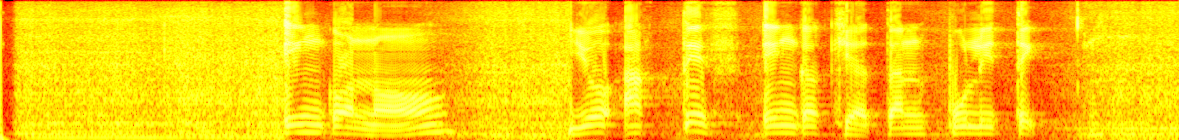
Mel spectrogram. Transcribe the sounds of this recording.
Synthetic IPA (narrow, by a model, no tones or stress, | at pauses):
ʔɪŋkɔnɔ | joʔak̚t̪ɪfʔɪŋkəɡ̥i̤at̪anpulit̪ɪk̚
